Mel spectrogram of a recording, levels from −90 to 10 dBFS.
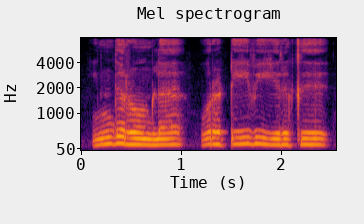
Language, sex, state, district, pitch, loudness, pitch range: Tamil, male, Tamil Nadu, Nilgiris, 155 Hz, -15 LUFS, 155-165 Hz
